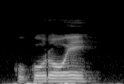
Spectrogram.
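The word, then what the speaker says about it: 心得: Vậy thì trong trường hợp này cái chữ này nó sẽ đọc như thế nào? À, nó sẽ đọc là kokoroe.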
